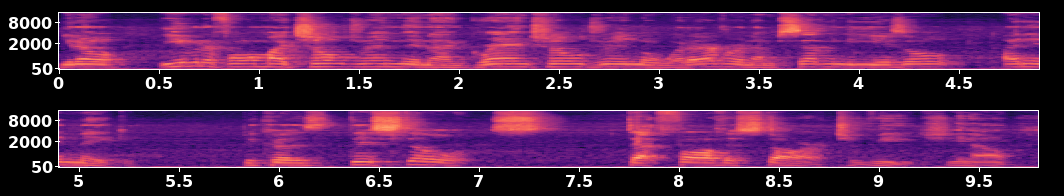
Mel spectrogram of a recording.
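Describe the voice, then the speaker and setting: This man has a dark, mellow tone and a high pitch. He speaks with an American accent at a moderate pace. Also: ordinary pitch variation. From Brooklyn, New York. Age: 40s. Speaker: media technology executive. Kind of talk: casual interview chat. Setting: drinking whiskey during recorded interview.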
